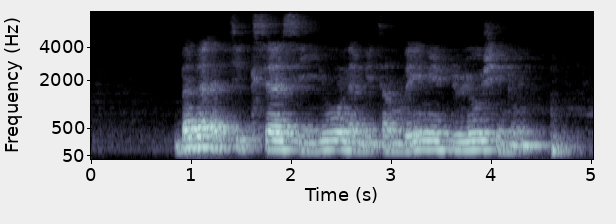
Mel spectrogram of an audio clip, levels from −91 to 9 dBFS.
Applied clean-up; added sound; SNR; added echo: none; none; none; reverberation time 0.7 s.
